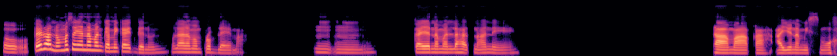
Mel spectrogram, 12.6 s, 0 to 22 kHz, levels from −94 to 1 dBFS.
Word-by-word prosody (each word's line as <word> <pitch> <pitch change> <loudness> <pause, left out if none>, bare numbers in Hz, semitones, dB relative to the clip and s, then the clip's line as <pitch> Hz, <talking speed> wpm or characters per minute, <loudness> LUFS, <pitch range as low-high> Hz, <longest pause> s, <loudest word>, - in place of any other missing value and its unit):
Oo, 210 -3 -6
pero 365 +6 +7
ano 335 -6 +3
masaya 360 +2 +2
naman 325 -2 +3
kami 255 -3 0
kahit 245 -2 0
ganun. 195 0 -9
Wala 225 +1 -2
namang 215 -1 -5
problema. 180 -5 -8 1.1
Mm, 195 -1 -16 0.5
kaya 205 0 +2
naman 200 0 -4
lahat 200 -2 -1
na 185 +1 -5
ano 195 - -13
eh 175 +2 -17 2.9
Tama 175 -3 +4
ka, 170 -2 -3 0.2
ayun 175 +1 -1
na - - -1
mismo. 170 0 -11
200 Hz, 110 wpm, -22 LUFS, 180-220 Hz, 2.9 s, pero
